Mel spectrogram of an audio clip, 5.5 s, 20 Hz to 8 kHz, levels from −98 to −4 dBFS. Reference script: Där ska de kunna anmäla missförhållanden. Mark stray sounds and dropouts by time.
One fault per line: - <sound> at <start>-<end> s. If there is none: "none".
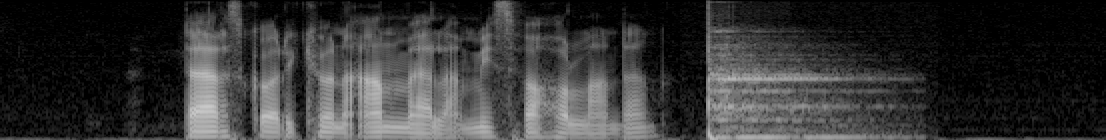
- thud at 3.5-4.7 s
